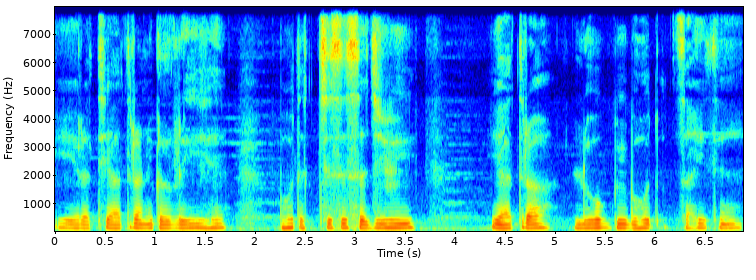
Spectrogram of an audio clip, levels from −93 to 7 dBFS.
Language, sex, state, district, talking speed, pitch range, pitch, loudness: Hindi, male, Uttarakhand, Tehri Garhwal, 130 wpm, 130-145 Hz, 140 Hz, -17 LUFS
